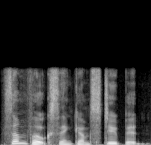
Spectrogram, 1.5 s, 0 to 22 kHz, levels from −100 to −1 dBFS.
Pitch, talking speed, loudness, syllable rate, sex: 210 Hz, 200 wpm, -19 LUFS, 4.3 syllables/s, female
